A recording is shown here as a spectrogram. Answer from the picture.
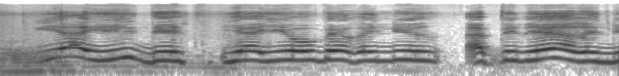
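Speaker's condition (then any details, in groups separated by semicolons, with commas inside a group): Paralysis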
